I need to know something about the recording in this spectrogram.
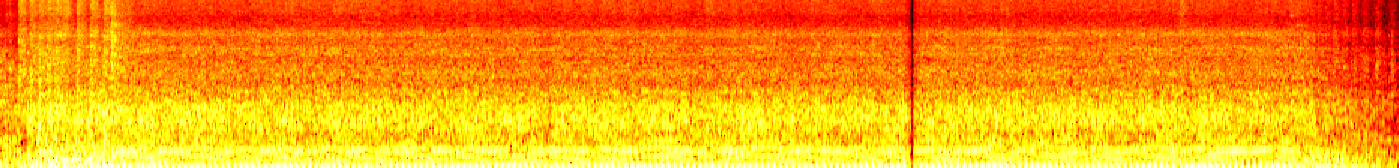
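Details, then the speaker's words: Craftsman push mower after carburetor cleaning: strong, even drone with a steady beat about four per second, holding speed cleanly until shutdown; fires up good, normal running. "all right let's go ahead and fire it up foreign well she fires up good"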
